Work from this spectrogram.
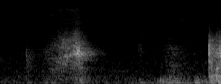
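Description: A pencil draws a line on wood while fitting a kitchen, giving two soft scratchy strokes, close and fairly quiet, with a faint knock at the end.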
